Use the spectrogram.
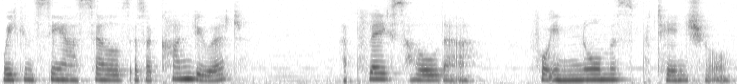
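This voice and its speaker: A woman leading a guided meditation in a calm, soothing manner with gentle pauses. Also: on the low side, vocal fry, poor audio.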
